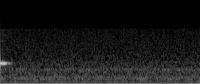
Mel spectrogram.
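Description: A short electronic beep stepping up from a lower to a higher note right at the start: the smartphone's voice-input tone signalling that it is ready to listen for dictation. Then a steady faint hiss of room tone.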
